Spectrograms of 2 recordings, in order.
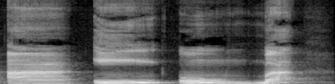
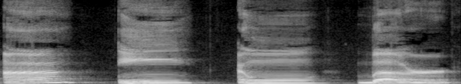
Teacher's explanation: bunda hamzah ya pangkal tenggorokan ya, a, i, u, ba. Nah kalau ain tengah tenggorokan ya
